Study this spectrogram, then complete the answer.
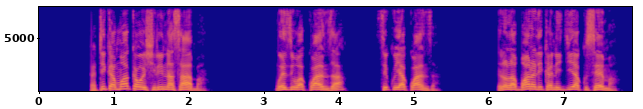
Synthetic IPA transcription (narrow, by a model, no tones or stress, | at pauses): katikamwakawaiʃiɾininasaɓa̰ | mwɛziwakwanza | sikujakwanza̰ | ɲɛnɔlaɓwanalikaniʄiakusɛma̰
